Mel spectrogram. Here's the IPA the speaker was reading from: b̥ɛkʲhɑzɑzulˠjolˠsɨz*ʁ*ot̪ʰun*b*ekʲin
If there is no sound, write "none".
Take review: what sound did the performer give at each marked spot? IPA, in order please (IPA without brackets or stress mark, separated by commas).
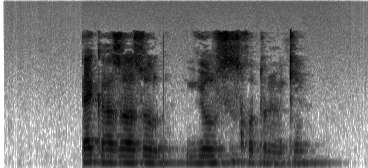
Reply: χ, m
